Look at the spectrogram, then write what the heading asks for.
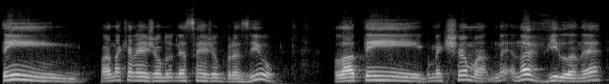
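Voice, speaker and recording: A man hosts a faith podcast with a chatty, welcoming manner. His voice sits a bit high for a man. He rambles at times and stops to hunt for a word. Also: a little fast. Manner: warm welcoming, chatty, searches for words. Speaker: podcast host. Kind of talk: podcast interview.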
